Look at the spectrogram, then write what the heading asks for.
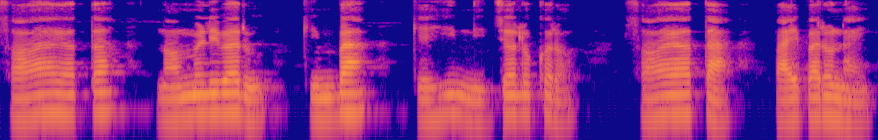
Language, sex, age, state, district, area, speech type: Odia, male, 18-30, Odisha, Jajpur, rural, spontaneous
